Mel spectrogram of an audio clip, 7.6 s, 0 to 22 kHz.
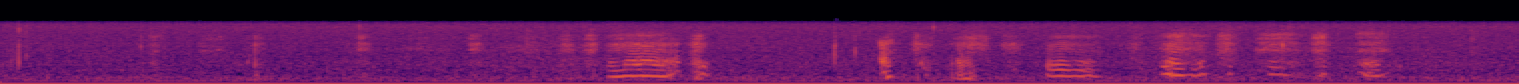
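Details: Newborn on day 1 of life: several short, high-pitched cries and fussing sounds over a steady background hum; newborn crying.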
